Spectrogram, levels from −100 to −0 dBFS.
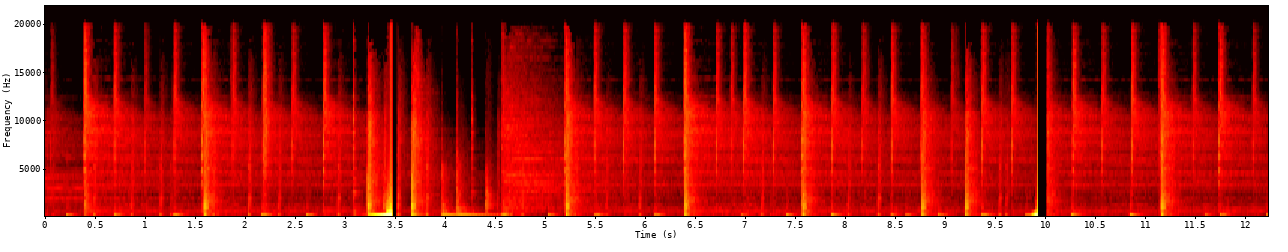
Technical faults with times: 3.17-3.52 unstable filter
9.82-10.01 unstable filter

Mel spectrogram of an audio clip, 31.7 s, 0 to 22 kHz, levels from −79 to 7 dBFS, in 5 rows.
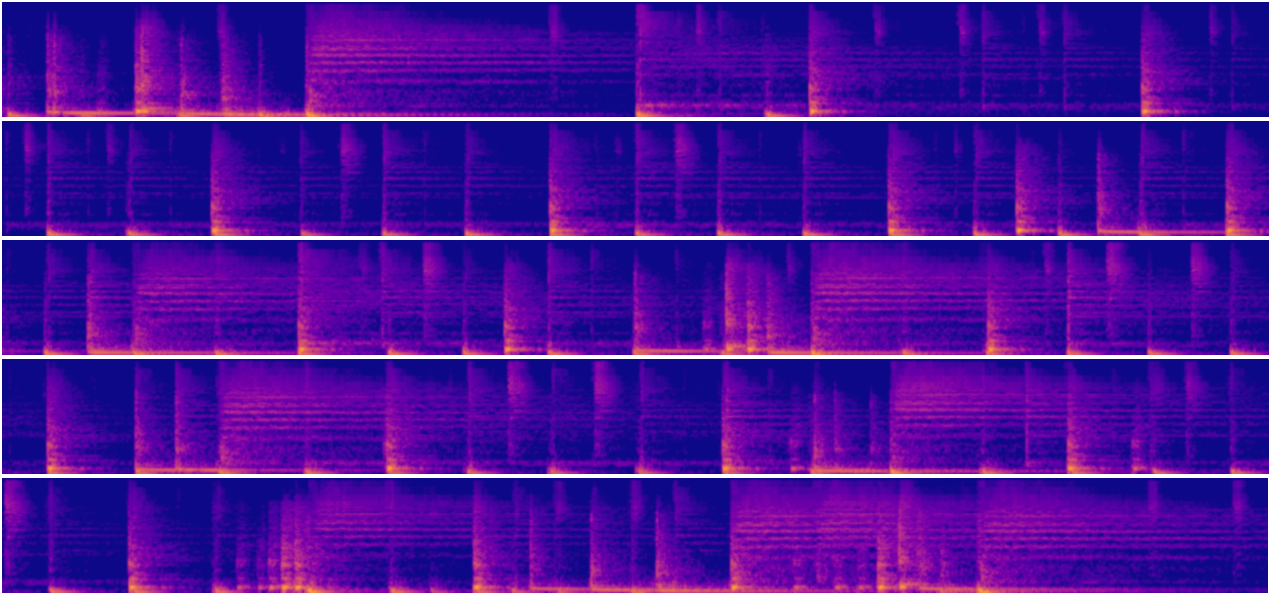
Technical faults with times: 0.00-31.67 Opus compression

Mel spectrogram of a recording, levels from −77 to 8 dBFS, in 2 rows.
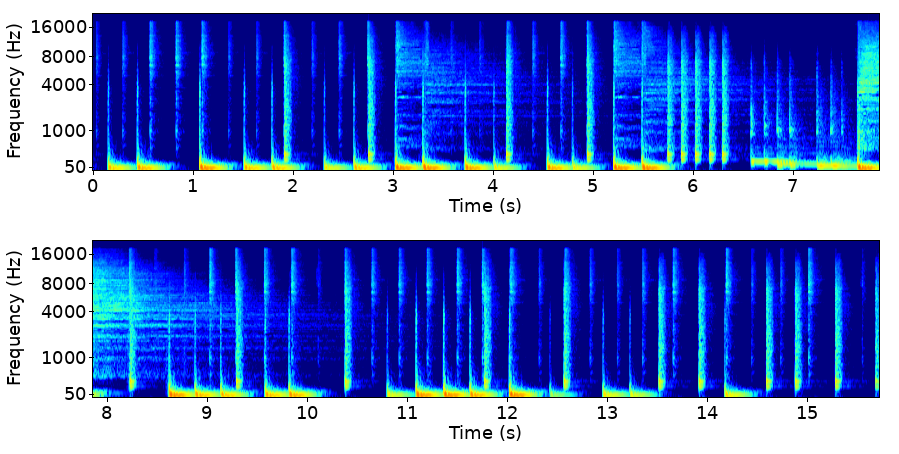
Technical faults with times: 0.26-15.25 periodic USB or driver dropouts

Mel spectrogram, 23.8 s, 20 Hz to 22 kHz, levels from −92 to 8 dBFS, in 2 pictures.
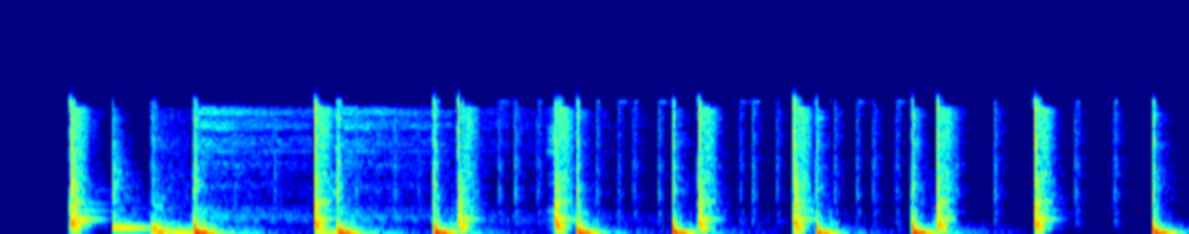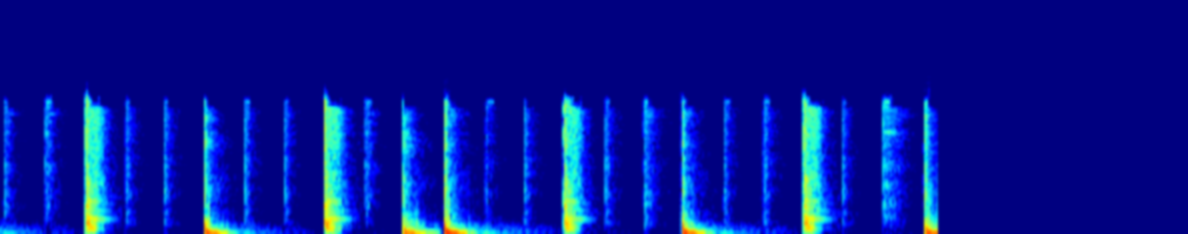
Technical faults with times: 0.00-23.77 transcoding between lossy codecs
3.19-9.55 doubled audio track
21.25-23.77 audio dropout to silence

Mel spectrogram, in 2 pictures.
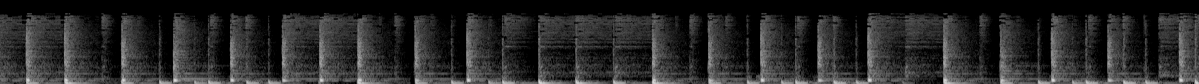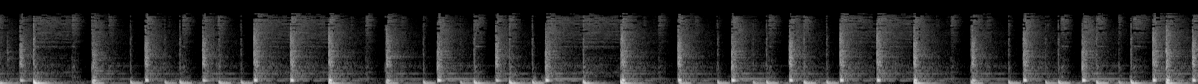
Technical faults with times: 0.00-23.97 MP2 compression

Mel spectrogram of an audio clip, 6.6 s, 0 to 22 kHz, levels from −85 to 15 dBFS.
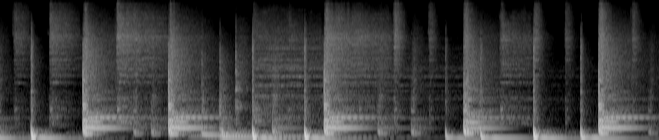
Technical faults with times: none

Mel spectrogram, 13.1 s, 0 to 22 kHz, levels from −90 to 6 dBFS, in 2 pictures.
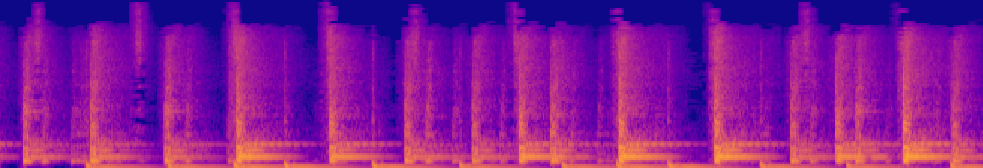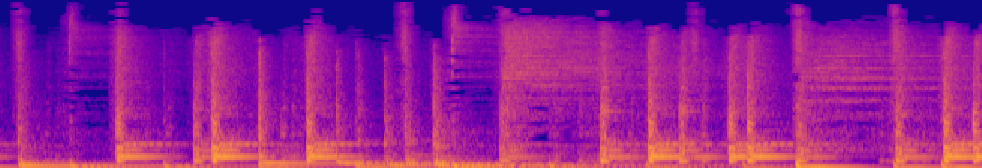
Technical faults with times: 0.00-13.11 WMA compression

